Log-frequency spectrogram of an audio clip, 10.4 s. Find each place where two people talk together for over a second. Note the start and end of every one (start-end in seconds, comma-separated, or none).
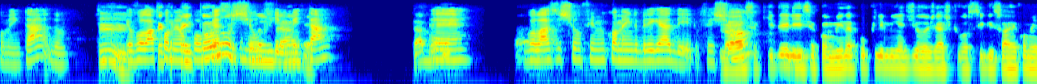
1.2-3.2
